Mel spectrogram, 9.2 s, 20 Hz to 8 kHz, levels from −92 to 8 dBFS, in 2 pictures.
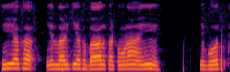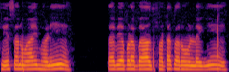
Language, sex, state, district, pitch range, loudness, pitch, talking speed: Garhwali, male, Uttarakhand, Uttarkashi, 160-175 Hz, -22 LUFS, 165 Hz, 130 wpm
